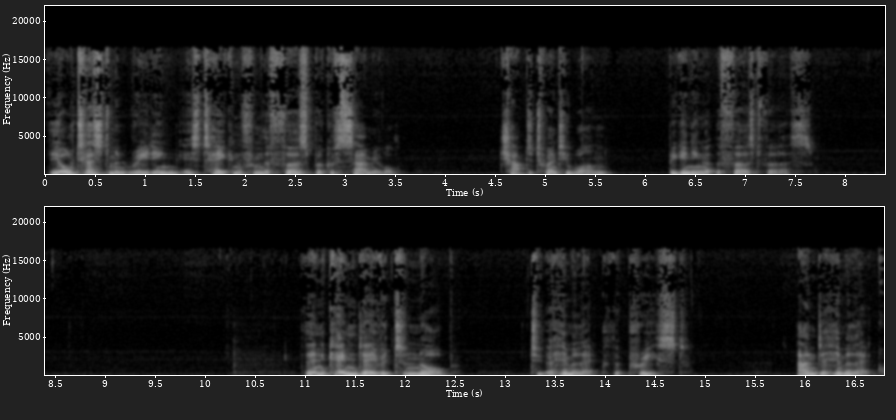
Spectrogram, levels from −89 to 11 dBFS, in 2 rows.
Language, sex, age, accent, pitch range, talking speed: English, male, 50-69, British, 100-130 Hz, 105 wpm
